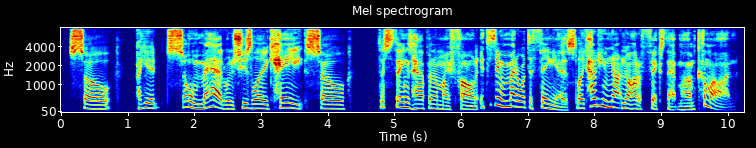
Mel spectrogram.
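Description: Recorded very cleanly against a silent background, a man with an American accent speaks at a moderate pace in an ordinary speaking voice, fairly high in pitch and with lively intonation. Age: 30s. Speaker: podcast host. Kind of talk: podcast interview.

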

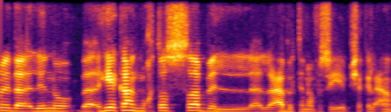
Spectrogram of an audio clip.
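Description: A man at a moderate pace with lively intonation. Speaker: YouTuber. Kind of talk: casual podcast chat.

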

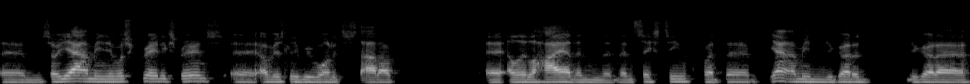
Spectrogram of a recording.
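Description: At a moderate pace, a man with a Danish accent speaks at a medium pitch in a monotone, flat way over a quiet background. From Denmark. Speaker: racing driver. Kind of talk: interview.

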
